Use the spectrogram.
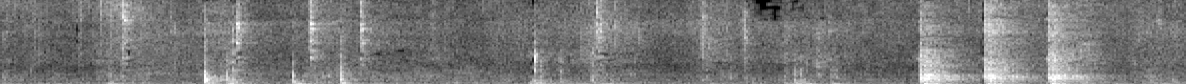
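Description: Spoon scraping and knocking against a bowl while drumstick cutlet mixture is stirred with maida flour, irregular close clinks and scrapes in uneven bursts with no talk.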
